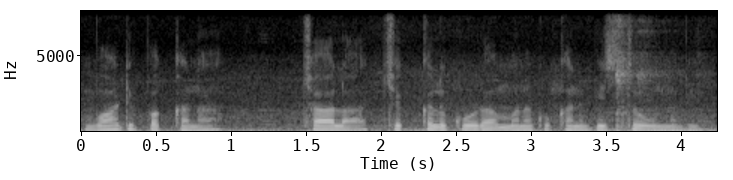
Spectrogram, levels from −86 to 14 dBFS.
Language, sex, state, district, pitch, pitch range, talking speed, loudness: Telugu, male, Telangana, Mahabubabad, 125 Hz, 115-135 Hz, 115 wpm, -19 LUFS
